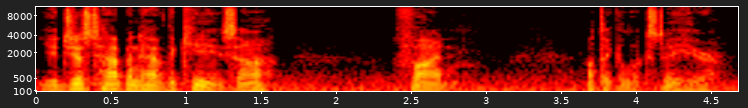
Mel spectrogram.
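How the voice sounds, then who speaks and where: A man playing a determined, brooding hero in a supernatural thriller game, speaking in an earnest, measured, guarded way with a husky edge. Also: mid-range voice, a bit bright, slight background noise, close to an everyday voice. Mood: guarded, firm. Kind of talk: dramatic game acting, introspective monologue.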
